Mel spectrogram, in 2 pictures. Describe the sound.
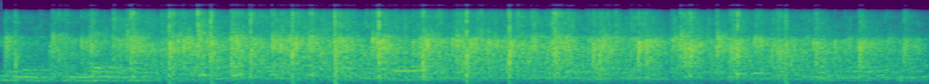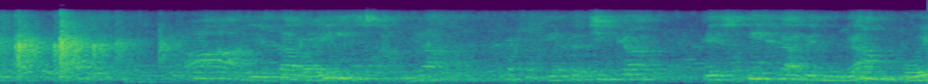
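Loud, dense applause from an audience rings out for about seven seconds, then thins to scattered claps and gives way to a voice speaking.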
